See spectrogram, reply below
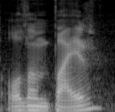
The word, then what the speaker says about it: Ulambayar: My last name is pronounced in Mongolian as Ulambayar. It has a little bit of inflection to the L and M and R.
